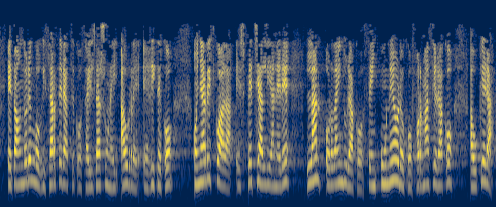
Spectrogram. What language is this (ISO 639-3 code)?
eus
